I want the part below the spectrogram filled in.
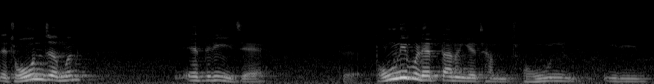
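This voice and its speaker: In a room with audible echo, a man with a Gyeongsang accent and a fairly high pitch talks at a very slow pace, with long, frequent pauses and big swings in loudness. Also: lively intonation. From South Korea, Andong (North Gyeongsang). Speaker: math academy teacher. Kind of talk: parent information session talk. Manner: informal, rambling with filler words.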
